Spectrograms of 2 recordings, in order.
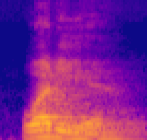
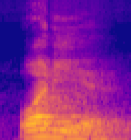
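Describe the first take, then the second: The two takes are said the same way.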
